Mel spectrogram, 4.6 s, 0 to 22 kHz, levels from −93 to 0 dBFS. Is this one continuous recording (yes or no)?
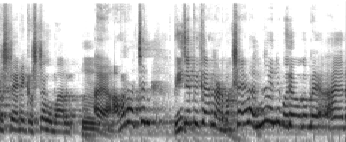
yes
